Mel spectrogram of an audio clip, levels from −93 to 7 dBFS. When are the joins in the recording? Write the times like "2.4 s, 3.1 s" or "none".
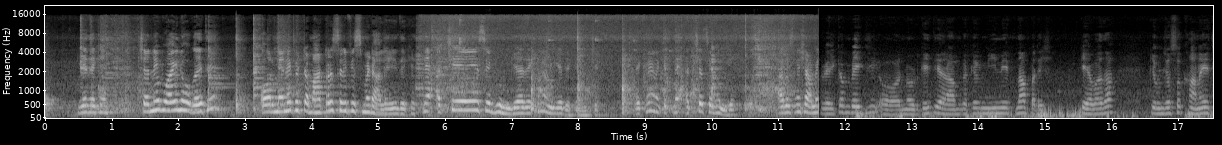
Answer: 5.5 s, 11.6 s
